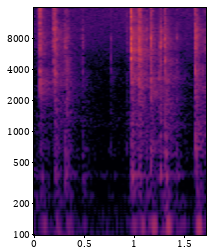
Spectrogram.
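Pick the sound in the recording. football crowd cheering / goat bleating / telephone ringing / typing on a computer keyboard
typing on a computer keyboard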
